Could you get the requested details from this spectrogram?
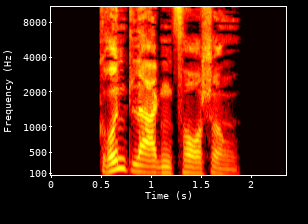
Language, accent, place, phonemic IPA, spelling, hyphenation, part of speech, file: German, Germany, Berlin, /ˈɡʁʊntlaːɡn̩ˌfɔʁʃʊŋ/, Grundlagenforschung, Grund‧la‧gen‧for‧schung, noun, De-Grundlagenforschung.ogg
- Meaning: basic research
